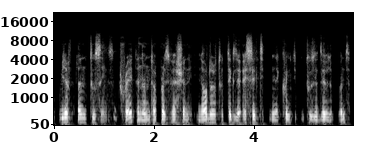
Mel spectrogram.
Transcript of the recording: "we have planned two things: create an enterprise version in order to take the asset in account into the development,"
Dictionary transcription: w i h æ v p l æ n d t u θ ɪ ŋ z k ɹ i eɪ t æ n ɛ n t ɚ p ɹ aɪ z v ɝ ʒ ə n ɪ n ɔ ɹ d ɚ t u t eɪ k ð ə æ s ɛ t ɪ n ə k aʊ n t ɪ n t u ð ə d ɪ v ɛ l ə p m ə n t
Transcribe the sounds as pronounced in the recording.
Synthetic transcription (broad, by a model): w i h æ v p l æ n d t u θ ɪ ŋ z k ɹ i eɪ t æ n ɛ n t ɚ p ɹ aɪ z v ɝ ʃ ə n ɪ n ɔ ɹ d ɚ t u t eɪ k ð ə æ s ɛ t ɪ n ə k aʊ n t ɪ n t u ð ə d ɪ v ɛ l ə p m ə n t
